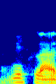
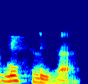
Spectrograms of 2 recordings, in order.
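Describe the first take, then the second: First: The vowel before the final syllable is a. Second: The vowel before the final syllable is i. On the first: The word is in the accusative case. "dia mansub sebagai tamyiz" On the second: The word is in the genitive case. "dibaca majrur"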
